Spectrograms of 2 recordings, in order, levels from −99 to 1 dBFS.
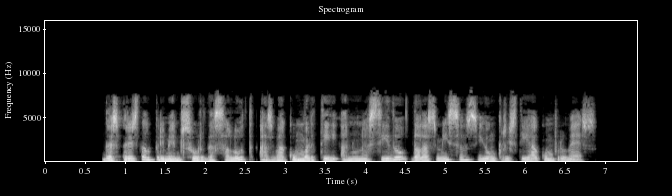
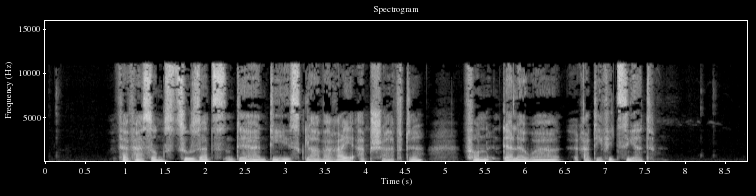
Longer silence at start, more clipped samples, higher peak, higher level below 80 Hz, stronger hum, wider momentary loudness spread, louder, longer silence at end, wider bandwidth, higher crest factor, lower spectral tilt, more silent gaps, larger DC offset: second, 0.7 s vs 0.9 s; neither; about the same, -2 dBFS vs 0 dBFS; second, -54 dBFS vs -44 dBFS; neither; second, 7 LU vs 15 LU; about the same, -18 LUFS vs -19 LUFS; second, 0.55 s vs 1.15 s; second, 7.8 kHz vs 12 kHz; second, 16 dB vs 22 dB; first, -5.5 dB/octave vs -2.5 dB/octave; neither; neither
